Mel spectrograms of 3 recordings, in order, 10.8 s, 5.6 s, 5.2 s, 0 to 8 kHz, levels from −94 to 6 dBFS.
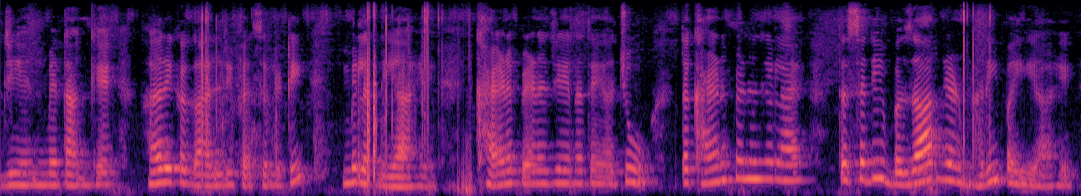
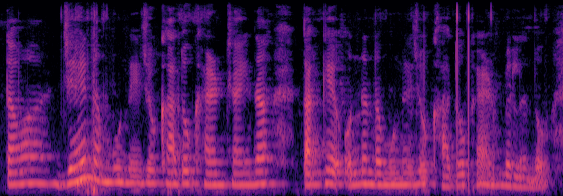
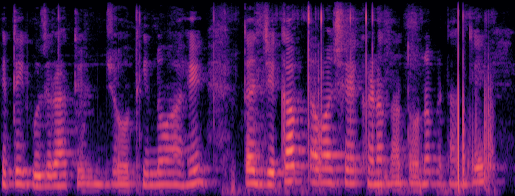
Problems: constant background noise, echo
